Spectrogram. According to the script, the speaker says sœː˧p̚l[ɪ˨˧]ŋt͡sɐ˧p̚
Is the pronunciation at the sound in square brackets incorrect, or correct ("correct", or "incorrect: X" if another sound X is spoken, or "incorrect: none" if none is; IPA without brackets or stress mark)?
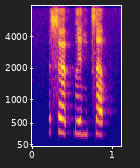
correct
